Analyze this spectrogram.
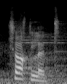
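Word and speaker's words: chocolate: नहीं कर रहा है, प्लस एल के बाद में जो ए आ रहा है इट इज not producing any ए sound, it is producing अ sound. सो इस वर्ड को पढ़ेंगे चॉकलेट। अगला वर्ड, अगले वर्ड को पढ़ते हैं कंफर्टेबल।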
